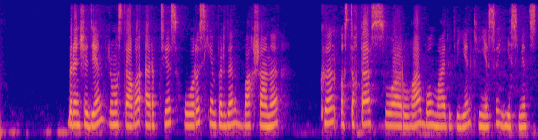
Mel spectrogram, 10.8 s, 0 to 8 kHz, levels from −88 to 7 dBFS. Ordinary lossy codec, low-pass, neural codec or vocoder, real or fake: none; 7.2 kHz; none; real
